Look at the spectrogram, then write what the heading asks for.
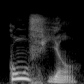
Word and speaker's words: confiant: Confiant. Final T not pronounced. So I-A-N, yan, fiant, confiant. Cruel.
